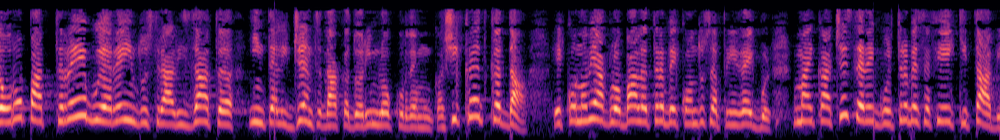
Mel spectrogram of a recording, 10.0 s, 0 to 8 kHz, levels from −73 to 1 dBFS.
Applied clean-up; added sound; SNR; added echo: none; none; none; none.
